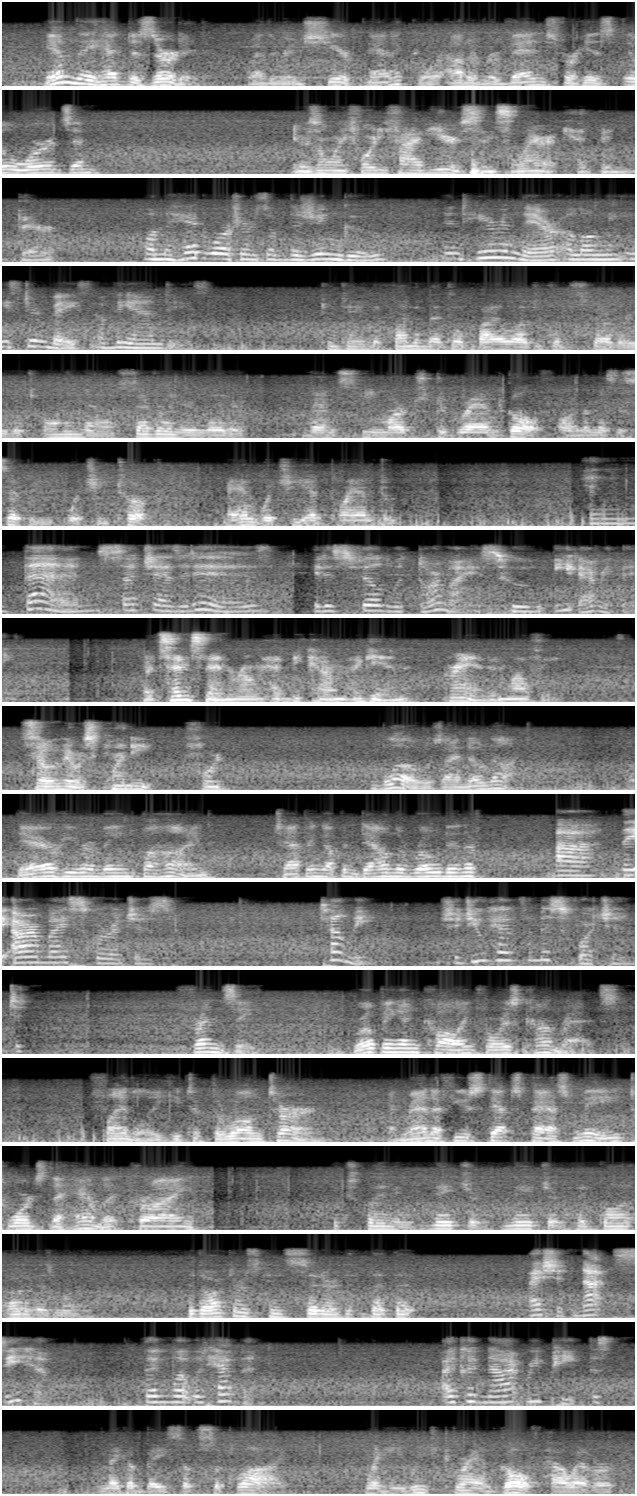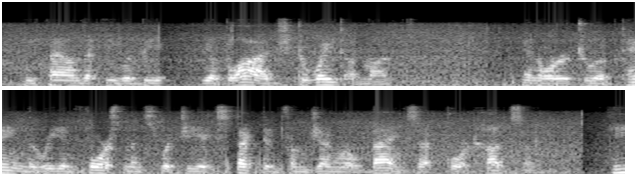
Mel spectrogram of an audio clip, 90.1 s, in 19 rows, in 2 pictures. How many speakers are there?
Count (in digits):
6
